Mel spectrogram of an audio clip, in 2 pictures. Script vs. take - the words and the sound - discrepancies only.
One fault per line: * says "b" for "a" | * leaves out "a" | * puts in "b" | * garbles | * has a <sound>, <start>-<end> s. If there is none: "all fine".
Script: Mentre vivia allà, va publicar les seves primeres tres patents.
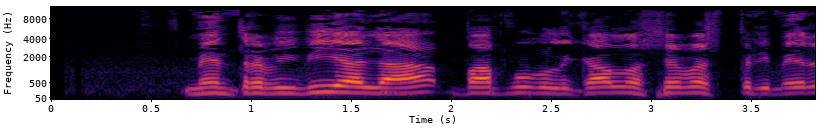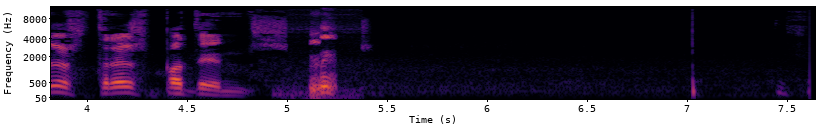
* has a laugh, 5.1-5.3 s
